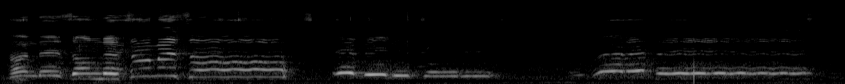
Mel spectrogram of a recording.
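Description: A voice singing a slow melody in three phrases, with held, wavering notes. The last phrase ends in a long held note.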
